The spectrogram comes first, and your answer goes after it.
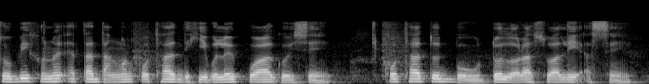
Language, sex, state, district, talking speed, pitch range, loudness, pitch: Assamese, male, Assam, Kamrup Metropolitan, 110 wpm, 105-125 Hz, -16 LUFS, 115 Hz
